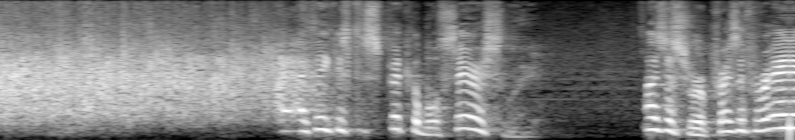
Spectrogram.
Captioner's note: applause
